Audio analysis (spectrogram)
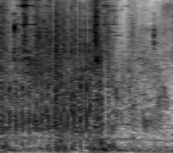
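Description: Gunfire from the Zombie Rebirth video game clatters in a dense, loud automatic burst, rapid shots running together for under two seconds, with no talk.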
